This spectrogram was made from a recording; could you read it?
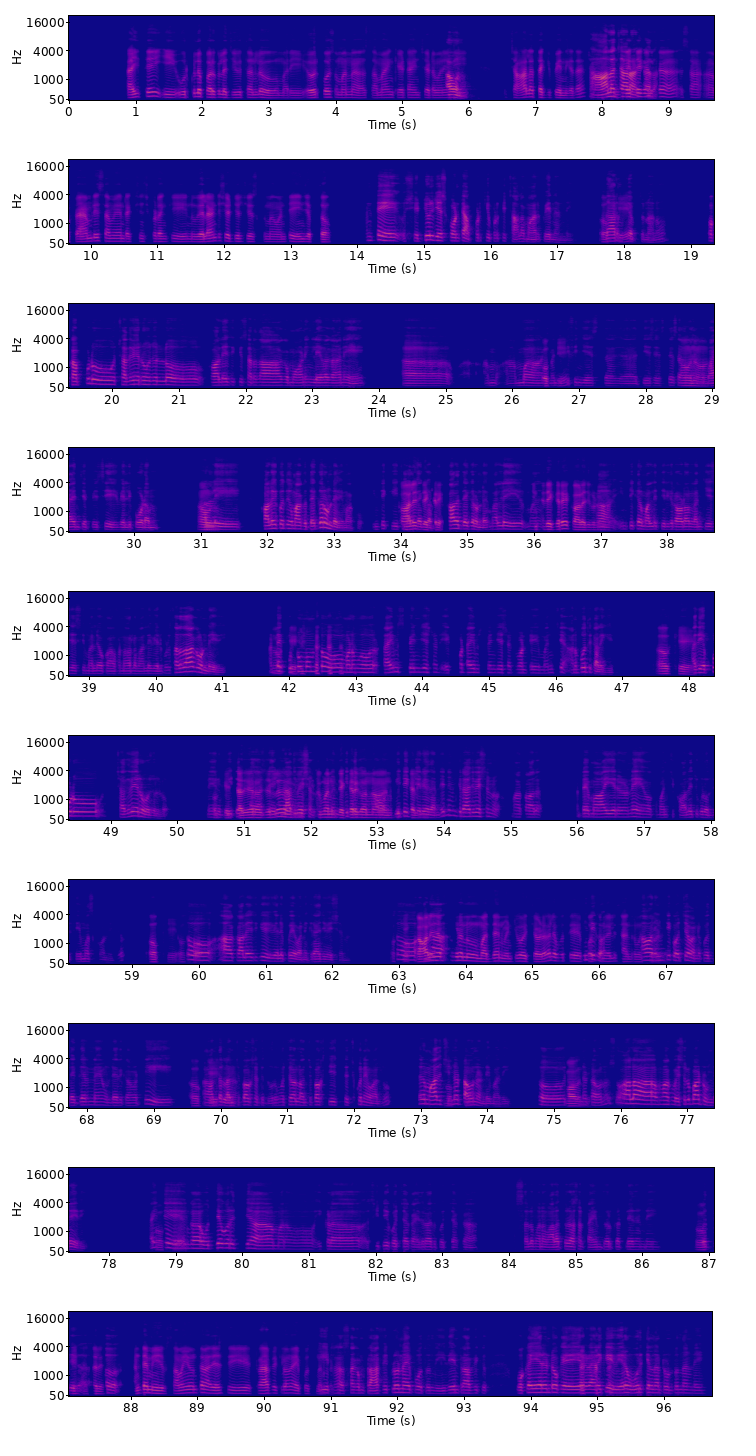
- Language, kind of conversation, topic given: Telugu, podcast, కుటుంబంతో గడిపే సమయం కోసం మీరు ఏ విధంగా సమయ పట్టిక రూపొందించుకున్నారు?
- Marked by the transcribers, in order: tapping; in English: "ఫ్యామిలీ"; in English: "షెడ్యూల్"; in English: "షెడ్యూల్"; in English: "మార్నింగ్"; in English: "లంచ్"; in English: "హాఫ్ ఎన్ అవర్‌లో"; in English: "టైమ్ స్పెండ్"; chuckle; in English: "టైమ్ స్పెండ్"; other background noise; in English: "బీటెక్"; in English: "గ్రాడ్యుయేషన్"; in English: "బీటెక్"; in English: "బీటెక్"; in English: "గ్రాడ్యుయేషన్"; in English: "ఫేమస్"; in English: "సో"; in English: "గ్రాడ్యుయేషన్. సో"; in English: "లంచ్ బాక్స్"; in English: "లంచ్ బాక్స్"; in English: "సో"; in English: "సో"; in English: "సో"; in English: "ట్రాఫిక్‌లోనే"; in English: "ట్రాఫిక్‌లోనే"; in English: "ట్రాఫిక్"; chuckle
